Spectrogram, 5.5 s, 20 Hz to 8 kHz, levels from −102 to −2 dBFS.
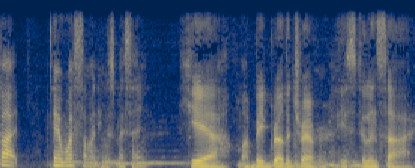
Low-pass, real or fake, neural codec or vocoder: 7.2 kHz; fake; codec, 24 kHz, 0.9 kbps, WavTokenizer, medium speech release version 1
